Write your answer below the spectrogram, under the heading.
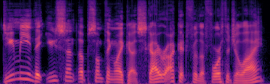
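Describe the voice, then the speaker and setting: A man's voice: mid-range voice, wildly swooping pitch, fast talker, fairly bright tone, no room sound, studio quality, voice pushed up. A man voicing a blunt, skeptical small-town policeman in a story read aloud. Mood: incredulous.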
